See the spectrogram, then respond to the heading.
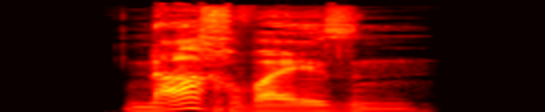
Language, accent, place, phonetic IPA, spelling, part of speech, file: German, Germany, Berlin, [ˈnaːxˌvaɪ̯zn̩], Nachweisen, noun, De-Nachweisen.ogg
- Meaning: dative plural of Nachweis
